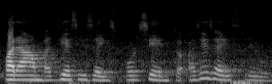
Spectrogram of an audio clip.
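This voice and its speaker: A Colombian lawyer on a studio talk show explains pensions patiently and methodically, going point by point, listing items and answering her own questions. Her voice has a medium pitch, fairly even intonation, and a slightly fast pace, with a little hiss or hum.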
